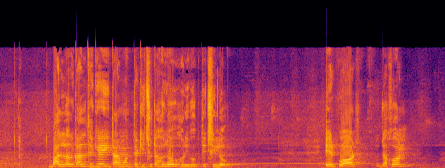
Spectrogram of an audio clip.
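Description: A young boy sings loudly into a microphone.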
